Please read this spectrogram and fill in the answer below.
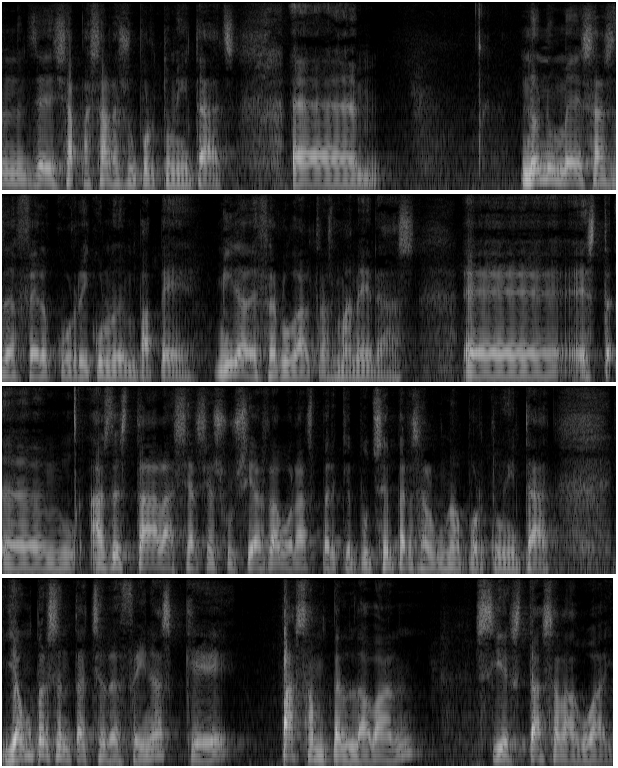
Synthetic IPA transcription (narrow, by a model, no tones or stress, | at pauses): nðeʃapasales̬upuɾt̪unit̪at͡sɛ | nonumezazðefeɾlˠkurikulumempapemiɾaðefeɾluðalˠt̪ɾəzmaneɾə̰sɛ | ḛst̪ | a̰zðest̪aːlasʃaɾʃasːusjalzlaβoɾalˠspəɾkɛpusepɛɾsalɣunaupuɾt̪unit̪at̪ḭaumpəɾsent̪at͡ʃəðefɛjnəske | pasampəlˠd̪aβan | siest̪asalaɣwaj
